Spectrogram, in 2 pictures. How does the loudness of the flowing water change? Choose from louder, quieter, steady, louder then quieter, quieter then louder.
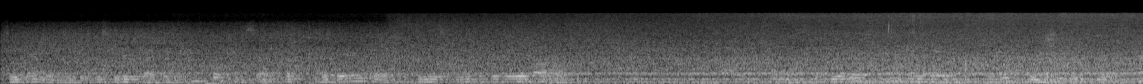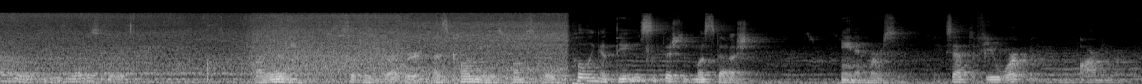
louder.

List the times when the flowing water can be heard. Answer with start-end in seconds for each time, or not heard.
0.0-17.1.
